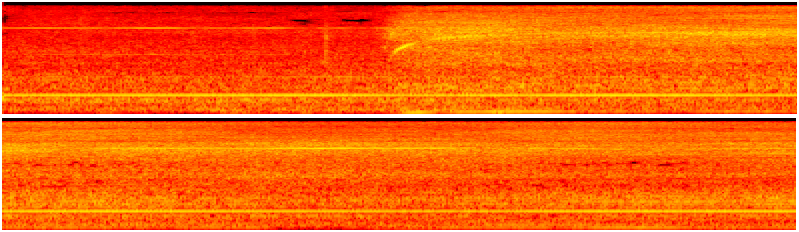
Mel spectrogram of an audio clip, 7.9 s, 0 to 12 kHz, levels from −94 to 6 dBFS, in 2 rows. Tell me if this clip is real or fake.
real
